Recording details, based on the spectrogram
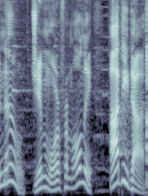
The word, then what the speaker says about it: Adidas: Regarding Adidas, your mother was actually pronouncing the name correctly.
